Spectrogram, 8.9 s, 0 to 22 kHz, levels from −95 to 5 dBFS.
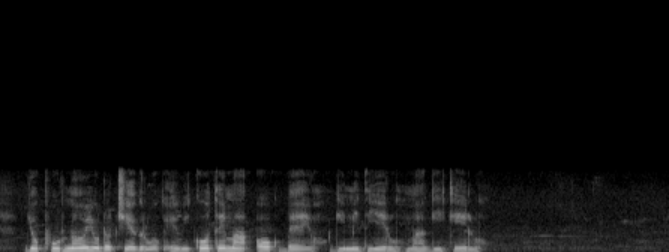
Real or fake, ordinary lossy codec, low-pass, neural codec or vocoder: real; none; 7.2 kHz; none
